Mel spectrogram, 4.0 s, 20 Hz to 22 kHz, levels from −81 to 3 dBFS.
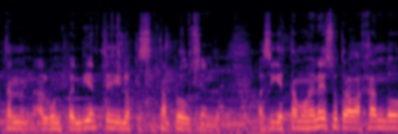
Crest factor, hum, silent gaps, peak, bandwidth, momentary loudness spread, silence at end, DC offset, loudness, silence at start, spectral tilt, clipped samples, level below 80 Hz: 14 dB; none; none; -10 dBFS; 16 kHz; 9 LU; 0 s; under 0.1%; -25 LUFS; 0 s; -6 dB/octave; under 0.1%; -50 dBFS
